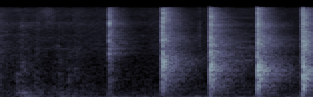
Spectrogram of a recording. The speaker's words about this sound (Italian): Secondo applauso, sì.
